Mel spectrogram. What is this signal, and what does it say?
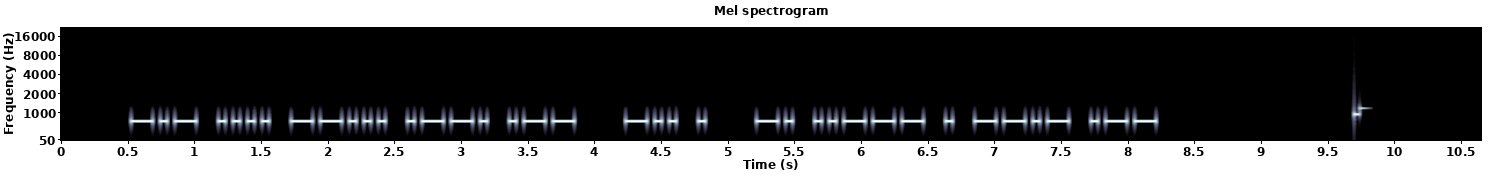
Morse code, heard as a keyed tone, about 22 wpm, 700 Hz. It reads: KH7PW DE N2EQW
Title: USA Callsign DE Callsign - 5 Characters - 22wpm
